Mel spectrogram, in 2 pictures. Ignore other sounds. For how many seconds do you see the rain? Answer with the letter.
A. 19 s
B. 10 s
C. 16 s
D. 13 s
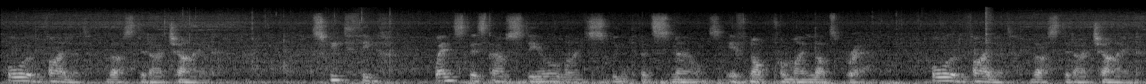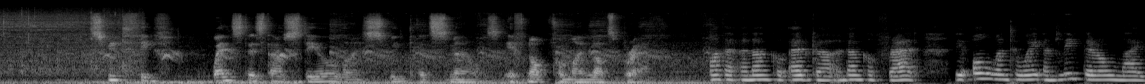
D.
